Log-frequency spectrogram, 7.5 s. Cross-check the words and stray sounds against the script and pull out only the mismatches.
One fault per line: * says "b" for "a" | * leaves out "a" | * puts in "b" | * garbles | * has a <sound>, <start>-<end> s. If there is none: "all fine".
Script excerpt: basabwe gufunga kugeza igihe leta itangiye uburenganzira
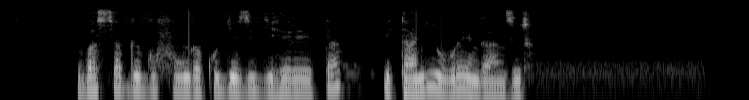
all fine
